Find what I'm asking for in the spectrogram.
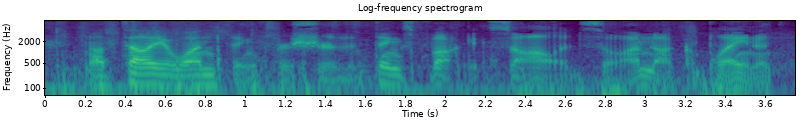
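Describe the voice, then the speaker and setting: A man's voice: deep voice, lively intonation, fairly quick, sharp tone. A young man from Canada with a Canadian accent, rambling and swearing casually as he walks around his motorcycle for a vlog, talking into a handheld phone. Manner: casual and profane, rambling with restarts. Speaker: motorcycle vlogger.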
